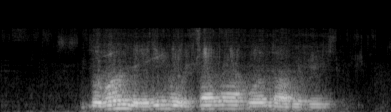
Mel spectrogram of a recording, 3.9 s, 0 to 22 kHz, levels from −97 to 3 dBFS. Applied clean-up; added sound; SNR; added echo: neural separator model SepFormer DNS4.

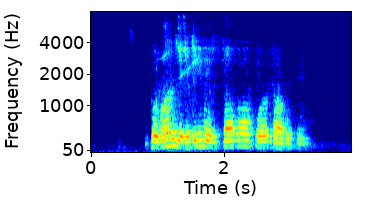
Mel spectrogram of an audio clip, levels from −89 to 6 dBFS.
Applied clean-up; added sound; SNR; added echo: neural mask model DeepFilterNet 3.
